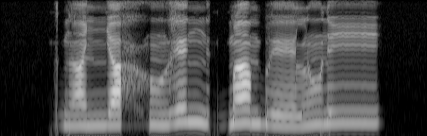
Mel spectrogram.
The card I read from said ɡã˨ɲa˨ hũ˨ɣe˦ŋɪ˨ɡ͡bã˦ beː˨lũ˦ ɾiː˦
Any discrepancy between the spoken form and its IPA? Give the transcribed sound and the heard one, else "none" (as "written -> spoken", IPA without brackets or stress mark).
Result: none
